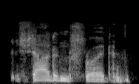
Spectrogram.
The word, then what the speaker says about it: Schadenfreude: Pronounced Schadenfreude. Schadenfreude. Freud? Freud, yes.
